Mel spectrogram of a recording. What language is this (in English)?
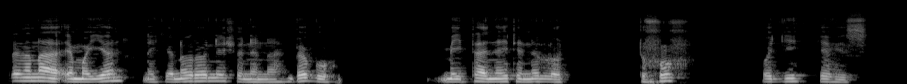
Masai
